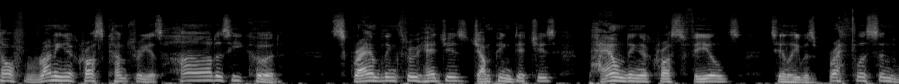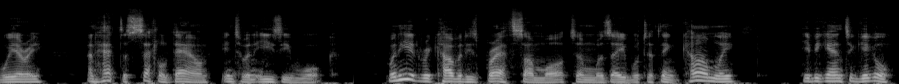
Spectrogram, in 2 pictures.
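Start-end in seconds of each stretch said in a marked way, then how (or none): none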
